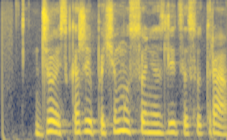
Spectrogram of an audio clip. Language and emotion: Russian, neutral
